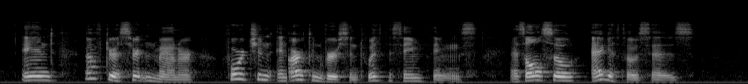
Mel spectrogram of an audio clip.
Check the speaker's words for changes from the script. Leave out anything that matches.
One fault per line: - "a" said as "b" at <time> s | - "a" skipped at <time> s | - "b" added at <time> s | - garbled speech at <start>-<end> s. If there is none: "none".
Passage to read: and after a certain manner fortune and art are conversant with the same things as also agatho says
- "art" skipped at 2.9 s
